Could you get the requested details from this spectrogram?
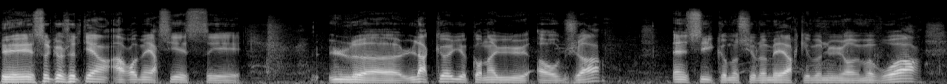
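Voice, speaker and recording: Very slowly, a man speaks in a fairly low pitch. His intonation is fairly even. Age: 60s. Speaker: blind pétanque player. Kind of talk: interview. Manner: hesitant.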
